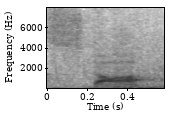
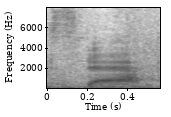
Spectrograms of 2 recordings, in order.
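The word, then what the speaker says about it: STAP: I think all of the staff speeders are dead now. It's so hard to pronounce that. It's not stop, but it's like staff.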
